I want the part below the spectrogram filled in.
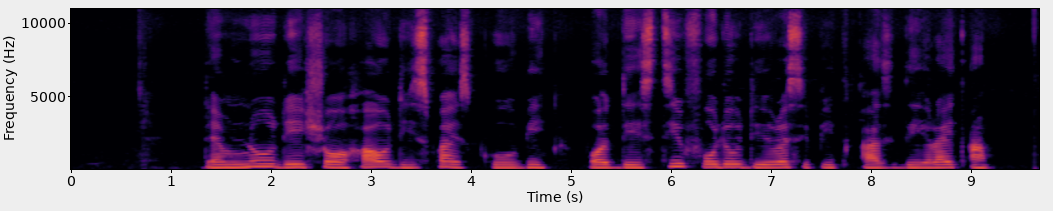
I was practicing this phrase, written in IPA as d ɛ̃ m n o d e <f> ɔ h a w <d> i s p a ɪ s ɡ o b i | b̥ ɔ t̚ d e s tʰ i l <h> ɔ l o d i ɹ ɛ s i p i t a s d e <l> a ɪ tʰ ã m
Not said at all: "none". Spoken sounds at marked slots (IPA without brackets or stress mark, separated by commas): ʃ, d, f, ɹ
